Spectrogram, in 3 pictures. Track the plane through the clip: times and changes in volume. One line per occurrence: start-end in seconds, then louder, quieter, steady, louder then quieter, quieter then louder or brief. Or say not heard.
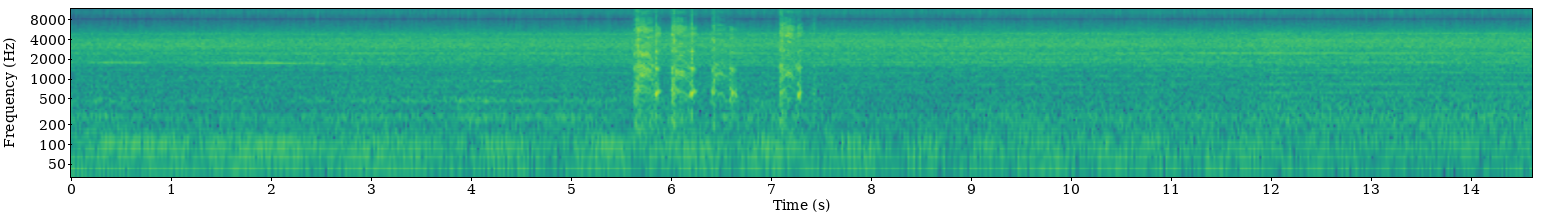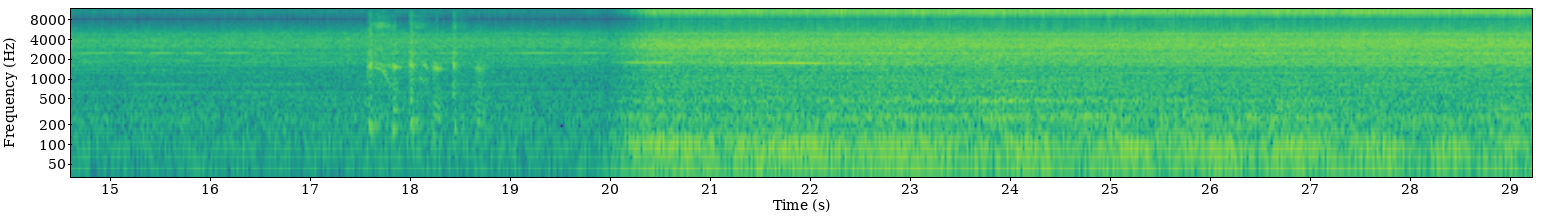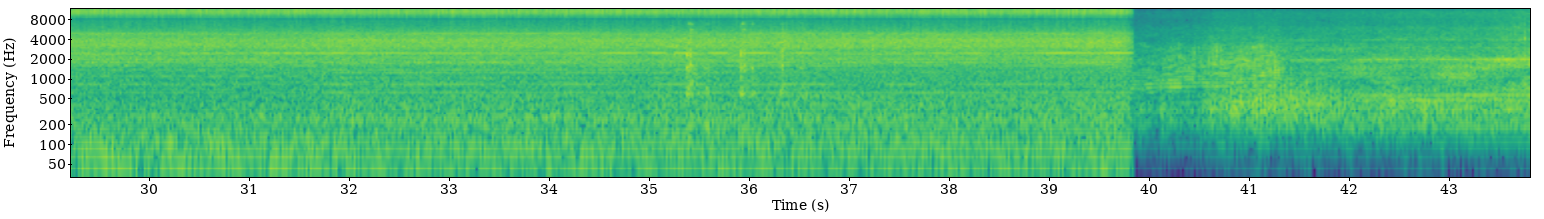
0.0-43.7 louder.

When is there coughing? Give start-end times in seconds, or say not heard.
5.6-7.5, 17.6-18.9, 35.4-36.5.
